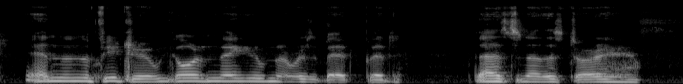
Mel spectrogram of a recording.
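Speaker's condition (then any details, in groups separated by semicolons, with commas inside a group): Multiple sclerosis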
